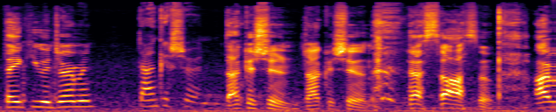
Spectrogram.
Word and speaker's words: Dankeschön: Dankeschön.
